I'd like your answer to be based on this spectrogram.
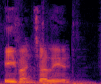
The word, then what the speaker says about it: Evangelion: I always pronounce the go as a G, Evangelion.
